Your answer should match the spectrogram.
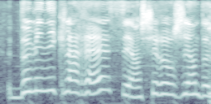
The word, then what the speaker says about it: Larrey: L'arrêt, mais ça s'écrit pas comme l'arrêt. – Larrey. L-A-R-R-E-Y.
